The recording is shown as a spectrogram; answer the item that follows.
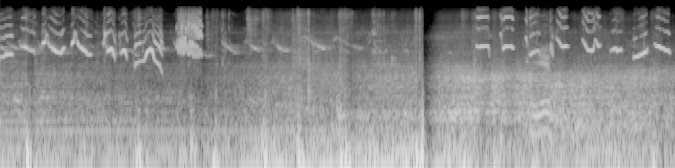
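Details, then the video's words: Towa towa, a chestnut-bellied seed finch, competing in a whistling contest held by a Linden, Guyana bird club: rapid strings of bright, sharply inflected whistles, a brief pause, then more clipped whistles, while people count aloud against crowd murmur. "TOWA TOWA BIRD WHISTLING COMPETITION"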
